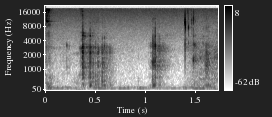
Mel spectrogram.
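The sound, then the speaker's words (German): Wet smacking and crunching of someone chewing food, a few sharp mouth clicks in irregular bursts over a low background hum, with no talking. “Nee, du schmatzt.”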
